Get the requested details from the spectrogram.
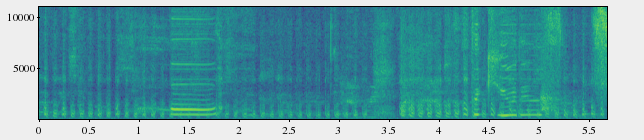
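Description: A bear cub purrs in a fast, steady, throaty pulsing, broken by brief whiny tones.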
